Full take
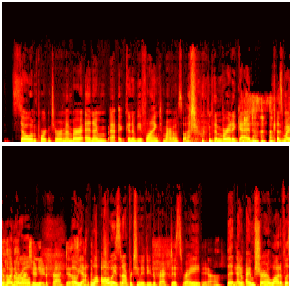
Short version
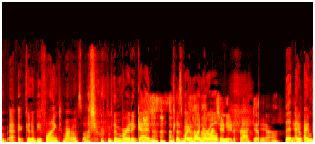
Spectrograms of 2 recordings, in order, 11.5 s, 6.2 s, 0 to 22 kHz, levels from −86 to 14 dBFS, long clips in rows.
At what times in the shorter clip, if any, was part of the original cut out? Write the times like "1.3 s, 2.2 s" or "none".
5.1 s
